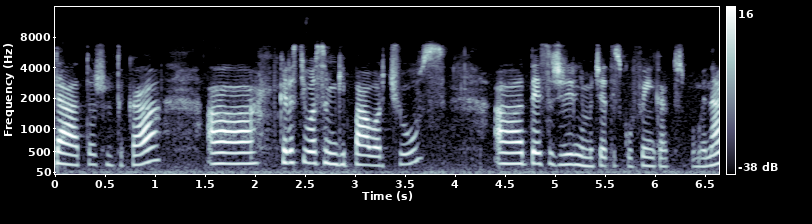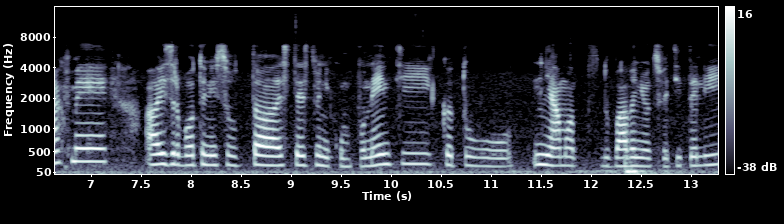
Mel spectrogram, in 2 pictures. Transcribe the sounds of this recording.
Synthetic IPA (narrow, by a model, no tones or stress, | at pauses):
d̪at̪ɔt͡ʃnot̪ɐka | əkɾəst̪ilˠəsəmɡʲipawɛɾt͡ʃus | ət̪ɛsəʒɛlinimɐt͡ʃɛt̪ɛskofɛinkak̚t̪o̥spomɛnaxmɛ | izɾɐbɔt̪ɛnisəot̪ɛst̪ɛst̪vɛnikomponɛnt̪ikɐt̪ɔnʲamət̪d̪obavɛniot̪svɛt̪it̪ɛli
